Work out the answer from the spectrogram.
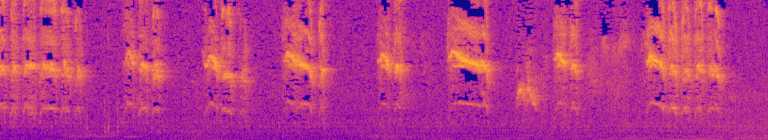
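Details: Shiny cowbird chick being fed by a rufous-collared sparrow (tico-tico) foster parent in a brood-parasitised nest, begging with thin, high, squeaky notes in short bursts about once a second over a faint low rumble.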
